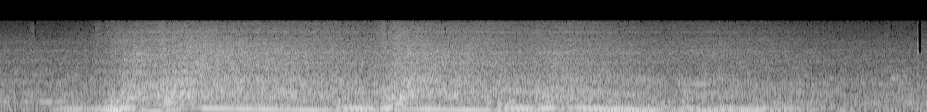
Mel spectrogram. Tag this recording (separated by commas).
revving, Vehicle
